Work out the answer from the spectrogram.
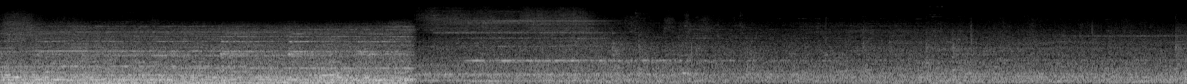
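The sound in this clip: A train standing at a station as passengers step off: a loud, steady rail rumble with high squealing wheel tones that cut off after about four seconds, leaving a broad, continuous rushing noise.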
